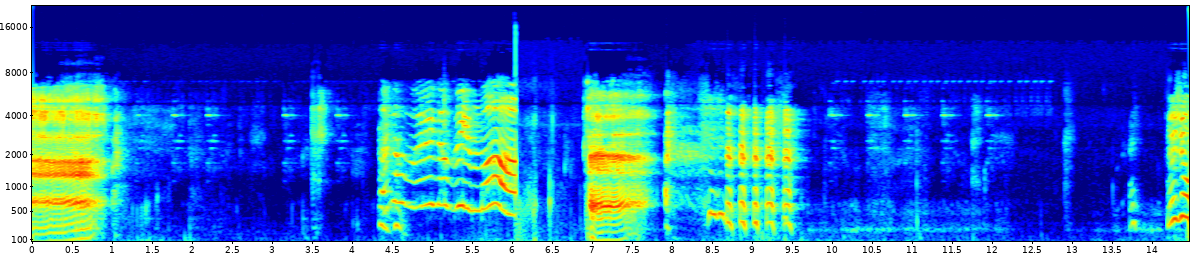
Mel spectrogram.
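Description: Loud burps come in short bursts among children's chatter and high voices, with quiet gaps between them.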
